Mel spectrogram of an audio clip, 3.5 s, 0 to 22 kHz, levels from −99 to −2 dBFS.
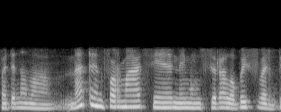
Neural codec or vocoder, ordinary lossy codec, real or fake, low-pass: codec, 16 kHz, about 1 kbps, DyCAST, with the encoder's durations; Opus, 24 kbps; fake; 3.6 kHz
